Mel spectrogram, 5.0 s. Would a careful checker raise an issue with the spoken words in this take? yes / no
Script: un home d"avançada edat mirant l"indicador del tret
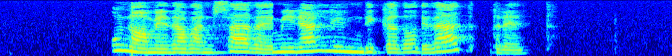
yes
